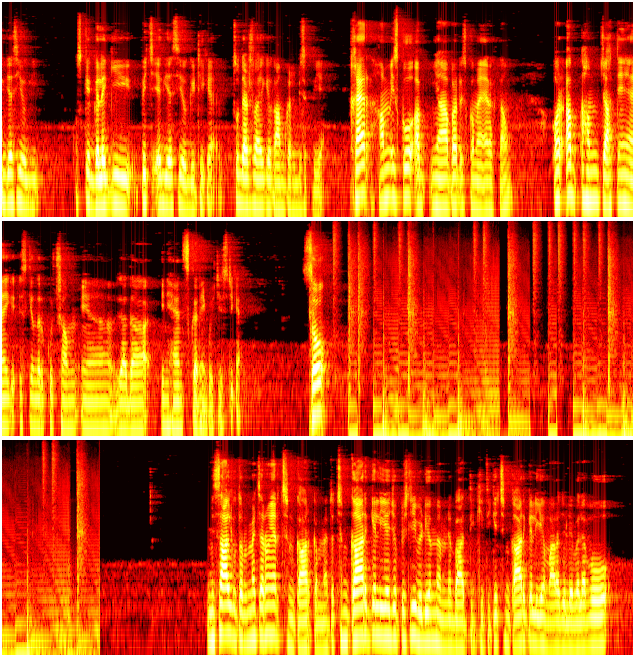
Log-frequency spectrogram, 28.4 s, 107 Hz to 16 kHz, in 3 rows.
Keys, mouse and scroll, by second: 4.3-8.2 drag, 8.2-10.0 scroll down 1, 14.0 space, 14.8-17.0 scroll down 1, 17.6-19.6 drag, 19.6-20.3 scroll up 1, 20.3 space.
